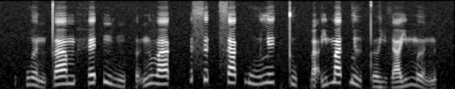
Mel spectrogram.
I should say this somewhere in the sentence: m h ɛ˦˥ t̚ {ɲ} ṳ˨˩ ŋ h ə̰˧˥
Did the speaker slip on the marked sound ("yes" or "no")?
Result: no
